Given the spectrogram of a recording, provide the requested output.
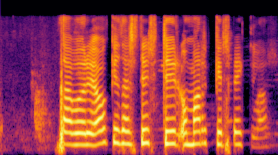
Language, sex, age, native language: Icelandic, female, 14, Icelandic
